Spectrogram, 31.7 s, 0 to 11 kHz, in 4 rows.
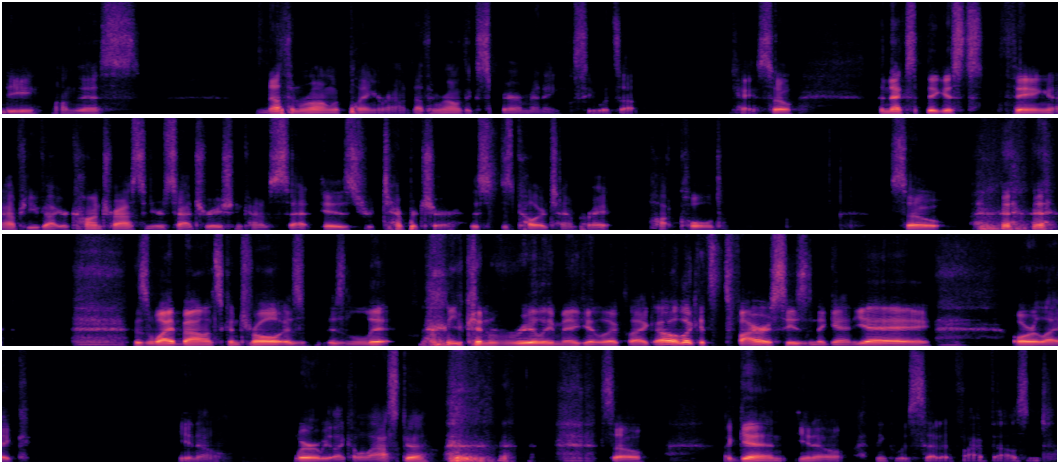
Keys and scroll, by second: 2.1 Return, 2.6 Return, 31.2 5, 31.4 0.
